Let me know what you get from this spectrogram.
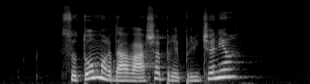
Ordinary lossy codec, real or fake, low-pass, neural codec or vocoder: none; real; 19.8 kHz; none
